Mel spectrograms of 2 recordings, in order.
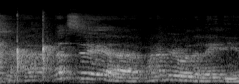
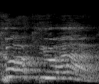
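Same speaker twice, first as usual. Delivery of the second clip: broken English; 6 semitones higher than usual. Acted. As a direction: make "Coke" come out as "cock", insistently. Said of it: "shitty English, right? So he can't say Coke".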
